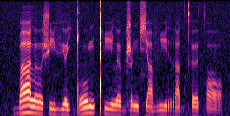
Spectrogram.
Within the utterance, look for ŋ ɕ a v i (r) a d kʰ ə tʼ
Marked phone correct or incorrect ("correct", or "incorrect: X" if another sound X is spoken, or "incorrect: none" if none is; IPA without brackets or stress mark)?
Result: correct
